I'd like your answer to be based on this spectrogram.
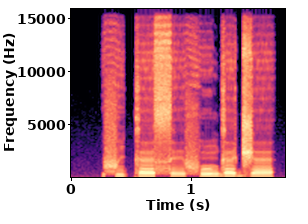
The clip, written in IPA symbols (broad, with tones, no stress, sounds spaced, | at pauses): f i˦ k ɛ˧ s e˨ f ũ˨˦ ɡ ɛ˧ d͡ʒ ɛ˧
